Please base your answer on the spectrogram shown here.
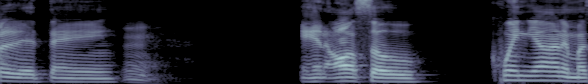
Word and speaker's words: Quinnen: And also Quinyon, am I saying it right? Yeah, Quinnen Williams.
